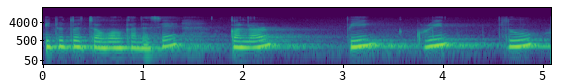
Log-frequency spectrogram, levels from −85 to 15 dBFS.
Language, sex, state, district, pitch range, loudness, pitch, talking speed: Nagamese, female, Nagaland, Dimapur, 245-280 Hz, -15 LUFS, 260 Hz, 120 wpm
